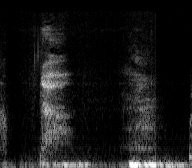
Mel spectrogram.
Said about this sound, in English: Your sneeze is scary. Oh my god. Jesus. Are you okay? Oh man. Where'd that come from?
